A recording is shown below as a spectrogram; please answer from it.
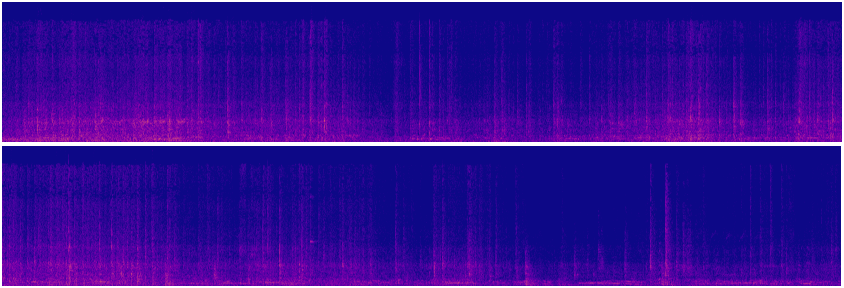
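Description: Pigeons cooing on a rooftop in Thon Sarai Alamgir, soft repeated coos continuing throughout over a busy outdoor background, with people talking intermittently nearby.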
